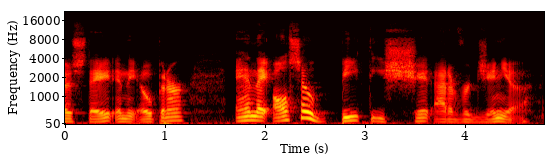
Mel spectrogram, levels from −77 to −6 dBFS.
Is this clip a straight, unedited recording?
yes; 0 cuts

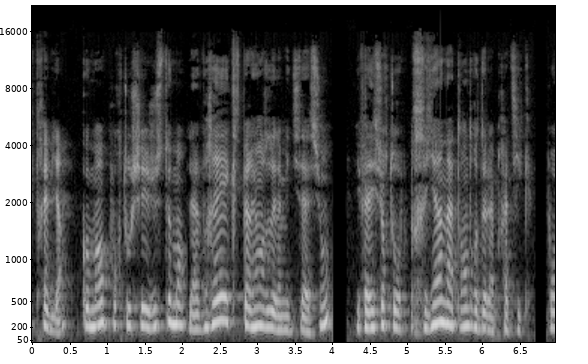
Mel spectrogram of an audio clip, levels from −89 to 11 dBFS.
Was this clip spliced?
no; 0 cuts

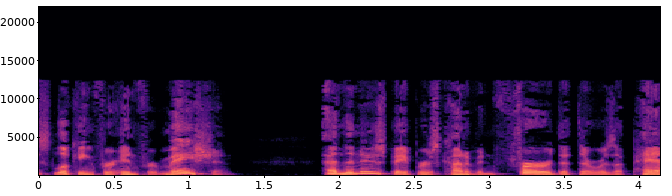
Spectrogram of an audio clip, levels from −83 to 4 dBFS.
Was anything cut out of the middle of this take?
no; 0 cuts

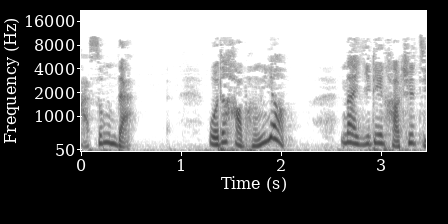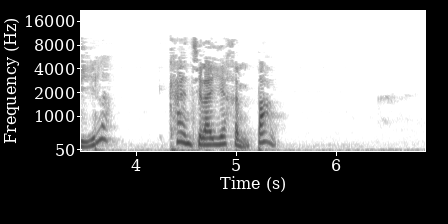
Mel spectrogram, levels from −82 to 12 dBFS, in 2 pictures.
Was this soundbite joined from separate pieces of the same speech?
no; 0 cuts

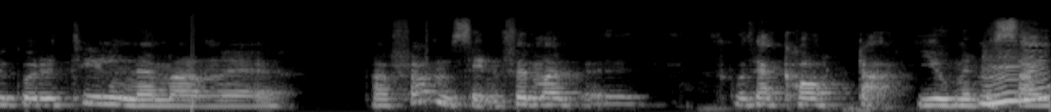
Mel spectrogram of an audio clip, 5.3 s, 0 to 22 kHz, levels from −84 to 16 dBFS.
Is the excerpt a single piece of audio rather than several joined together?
yes; 0 cuts

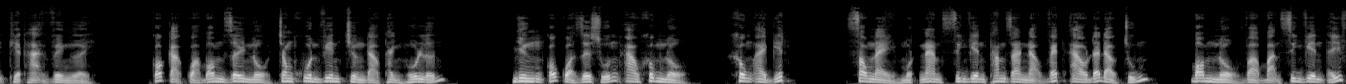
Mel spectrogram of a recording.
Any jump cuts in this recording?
no; 0 cuts

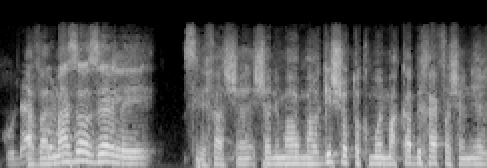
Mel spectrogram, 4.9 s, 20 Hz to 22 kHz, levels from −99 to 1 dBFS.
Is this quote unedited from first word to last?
no; 1 cut; at 3.8 s

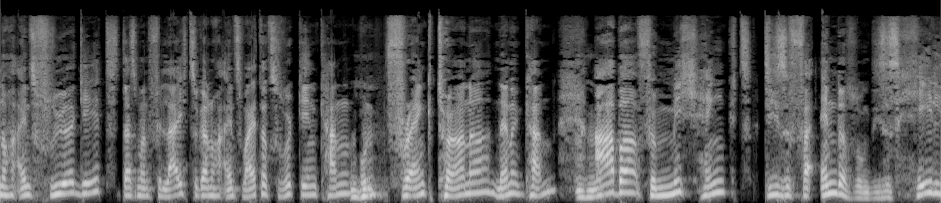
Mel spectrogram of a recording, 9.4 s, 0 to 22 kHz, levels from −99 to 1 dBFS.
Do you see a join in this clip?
yes; 1 cut; at 7.6 s

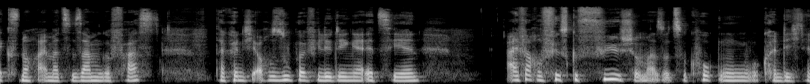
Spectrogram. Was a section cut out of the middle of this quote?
no; 0 cuts

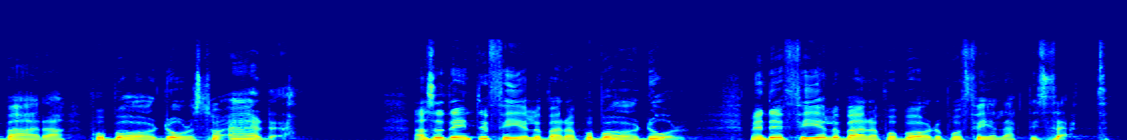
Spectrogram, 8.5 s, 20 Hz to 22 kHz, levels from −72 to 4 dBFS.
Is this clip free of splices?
yes; 0 cuts

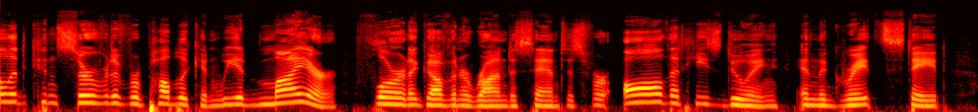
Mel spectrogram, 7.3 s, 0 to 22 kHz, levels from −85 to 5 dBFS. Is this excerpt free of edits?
no; 2 cuts; at 2.6 s, 5.9 s

